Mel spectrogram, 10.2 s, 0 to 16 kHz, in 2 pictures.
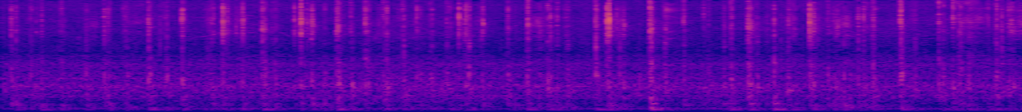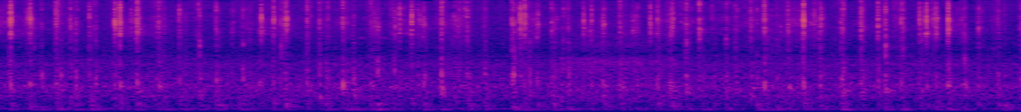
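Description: Both hands type with their fingertips on the backlit chiclet keyboard of a 2011 Alienware M11x R2 laptop, which has plastic keys. Rapid, short, bright plastic key taps run continuously over a steady low background hum.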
